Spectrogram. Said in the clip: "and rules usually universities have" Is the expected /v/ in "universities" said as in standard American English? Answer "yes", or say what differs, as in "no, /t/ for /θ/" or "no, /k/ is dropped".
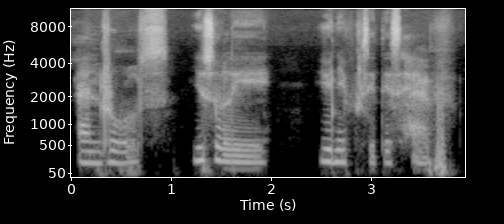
no, /f/ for /v/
